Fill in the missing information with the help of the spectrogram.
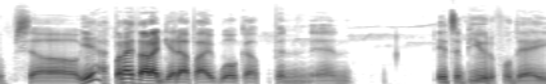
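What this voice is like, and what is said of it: Tired voice. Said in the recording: “you can hear it in my voice... I didn't get much sleep”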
